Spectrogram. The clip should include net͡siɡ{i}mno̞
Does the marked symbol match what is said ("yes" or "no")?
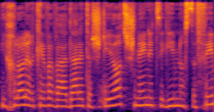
yes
